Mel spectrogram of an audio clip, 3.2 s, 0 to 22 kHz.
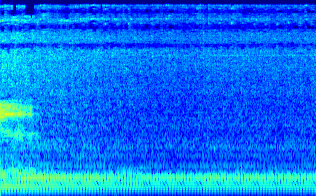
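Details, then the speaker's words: Turbo 1.6 Miata with NB6 intake manifold and Skunk2 throttle body, after adjusting the idle screw: idles on its own with a steady, even low hum and no stumbles or surges; smooth healthy idle. "well it's idling on its own let's go just The Idler screw it is oh that sounds good"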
